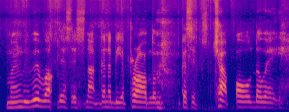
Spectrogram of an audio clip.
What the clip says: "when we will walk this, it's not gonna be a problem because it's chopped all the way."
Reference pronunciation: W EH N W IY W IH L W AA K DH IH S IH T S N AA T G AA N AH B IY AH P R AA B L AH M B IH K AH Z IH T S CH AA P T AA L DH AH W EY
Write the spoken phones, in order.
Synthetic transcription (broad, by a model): W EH N W IY W IH L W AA K DH IH S IH T S N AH T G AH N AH B IY AH P R AA B L AH M K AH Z IH T S CH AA P AA L DH AH W EY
